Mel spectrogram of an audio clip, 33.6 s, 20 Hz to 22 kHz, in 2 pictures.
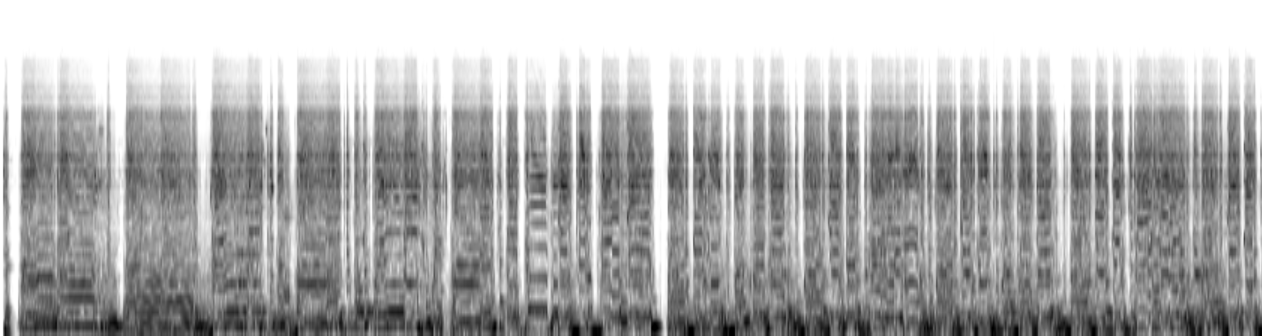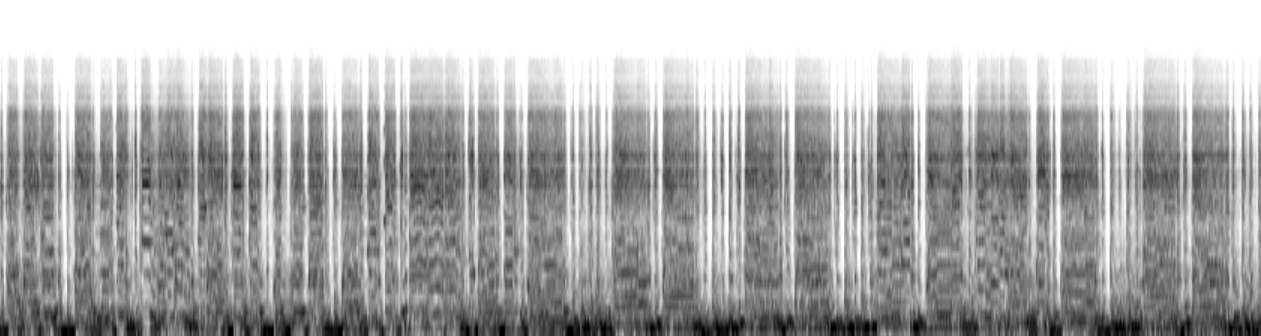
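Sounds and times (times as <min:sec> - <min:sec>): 
rhythm guitar through a JCM900 2203 amplifier: 0:00.0 - 0:33.6.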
